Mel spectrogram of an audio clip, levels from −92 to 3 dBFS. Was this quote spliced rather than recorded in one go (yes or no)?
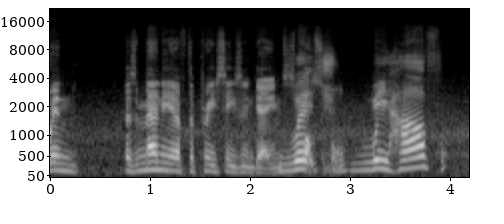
no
